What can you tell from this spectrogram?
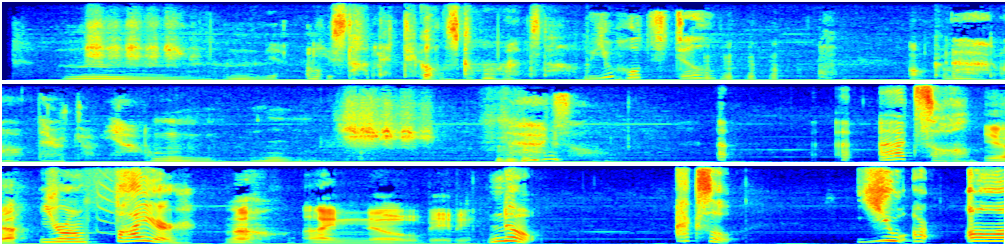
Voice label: Commercial; Axel and Roxas - On Fire; Just working with what Nomura gave us.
